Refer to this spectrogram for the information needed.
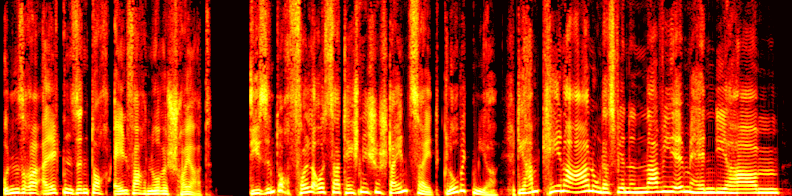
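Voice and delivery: put-on high-pitched boy ranting about parents; scornful teen. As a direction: build up in pitch, scoffing as Hänsel. Hänsel rants about clueless parents.

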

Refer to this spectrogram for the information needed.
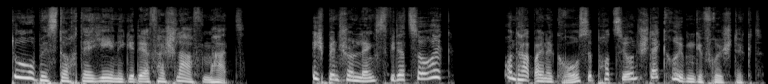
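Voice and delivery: high squeaky piglet voice; high-pitched pig, pleased to have won; taunting little pig. A narrator's reading. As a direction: crow at the wolf in a tiny pig squeak.

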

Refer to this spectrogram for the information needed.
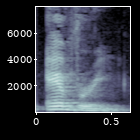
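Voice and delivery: "every" said "evry", middle E dropped; two-syllable every. Shown as a demonstration. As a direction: join the V straight into the R in "every". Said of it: "o E do meio não é pronunciado". ("every" sem o E do meio, "évri")

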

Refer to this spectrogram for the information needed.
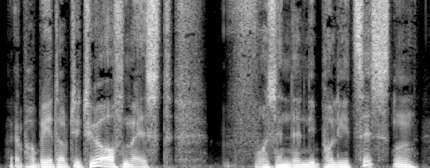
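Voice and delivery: usual speaking voice

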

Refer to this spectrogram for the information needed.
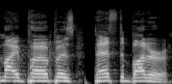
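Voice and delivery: a tinny little robot asking its purpose; rusty robot. Retold or imitated. Butter robot quoted from show.

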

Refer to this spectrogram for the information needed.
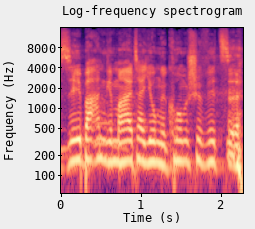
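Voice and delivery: mock story narration. Continues parody narration laughing.

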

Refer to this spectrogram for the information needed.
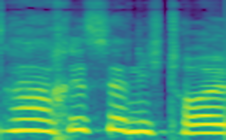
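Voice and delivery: wife brushing it off in hammed-up falsetto. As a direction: pip it out like a silly wife. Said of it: "die Frau kommt dazu".

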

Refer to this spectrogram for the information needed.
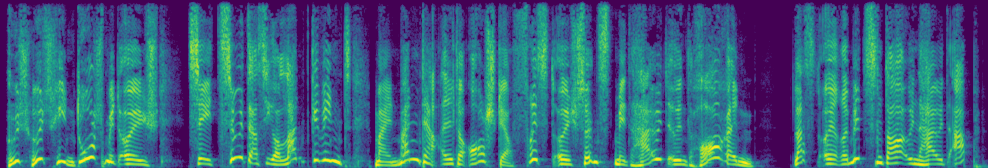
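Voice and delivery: high sweet ogress voice; dutiful cartoon wife. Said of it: "zeigte sie ihnen die Katzenklappe und sprach". (hohe Stimme der Menschenfresserin)

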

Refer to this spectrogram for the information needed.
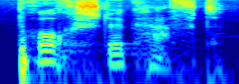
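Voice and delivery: ordinary talk, nothing marked

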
